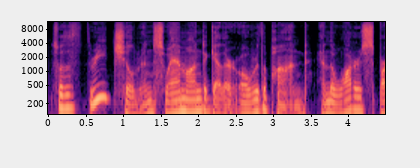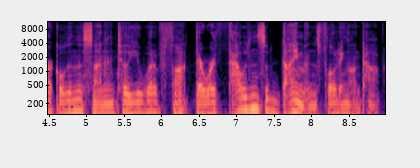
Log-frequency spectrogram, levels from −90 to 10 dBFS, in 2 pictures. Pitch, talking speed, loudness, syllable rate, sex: 115 Hz, 200 wpm, -18 LUFS, 4.9 syllables/s, male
